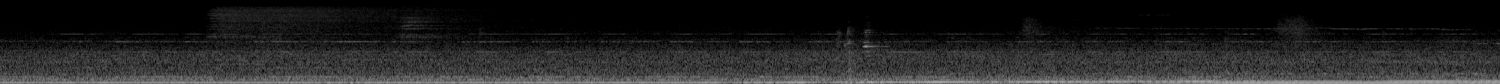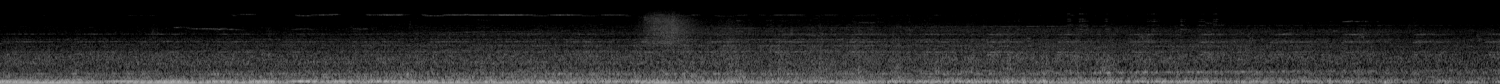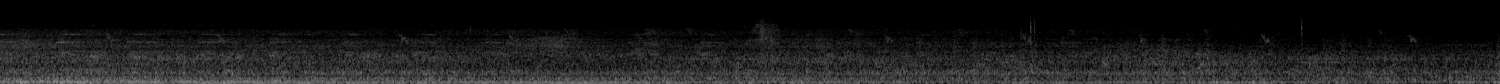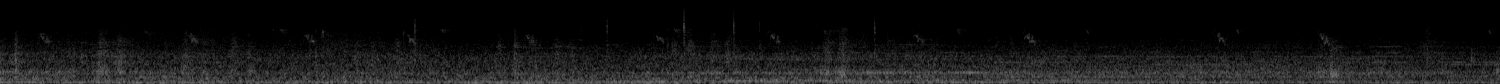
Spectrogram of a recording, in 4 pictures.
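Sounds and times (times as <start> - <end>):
diesel locomotive engine: 0.0 - 60.0
train cars rumbling on rails: 0.0 - 60.0.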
